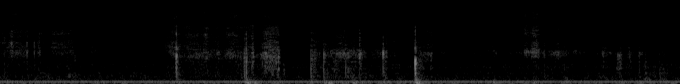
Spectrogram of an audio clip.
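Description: Faint rustling and rubbing of fabric layers being handled and lined up, with two light ticks, one about two seconds in and one about four seconds in, over a steady low hum.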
